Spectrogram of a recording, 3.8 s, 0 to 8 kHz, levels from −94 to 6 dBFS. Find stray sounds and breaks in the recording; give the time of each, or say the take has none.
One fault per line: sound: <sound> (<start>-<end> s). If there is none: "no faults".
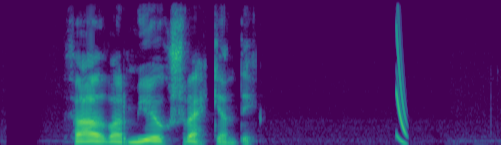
sound: chirp (3.0-3.1 s)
